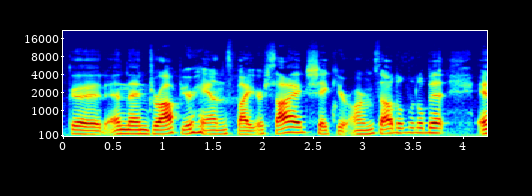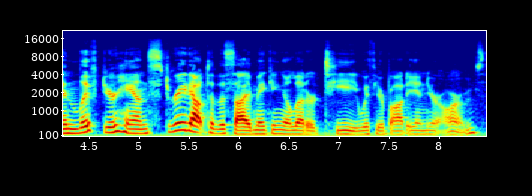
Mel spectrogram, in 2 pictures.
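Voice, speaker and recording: A woman with a gravelly voice from a cold, speaking as a guest yoga teacher and guiding meditation and movement in a measured, instructional way. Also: low voice. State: has a cold.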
